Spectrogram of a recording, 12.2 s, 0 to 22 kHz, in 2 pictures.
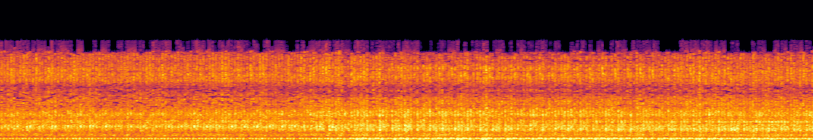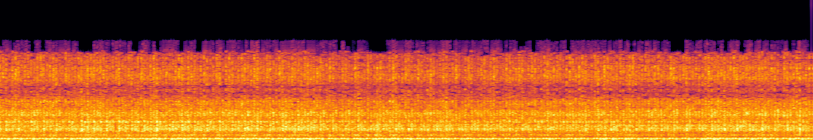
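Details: Lancia Thema 2.5 TD diesel after rebuild, idle: hard, regular metallic knock in the head area on each firing beat, slightly reduced by disabling injectors 2 and 3; oil pressure 2 cold, 1.5 warm; timing marks correct; owner suspects piston hitting liner or valve.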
